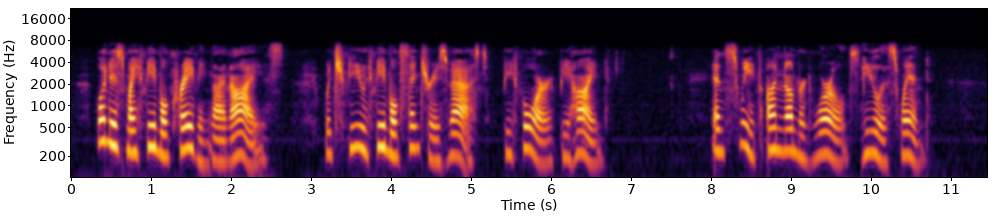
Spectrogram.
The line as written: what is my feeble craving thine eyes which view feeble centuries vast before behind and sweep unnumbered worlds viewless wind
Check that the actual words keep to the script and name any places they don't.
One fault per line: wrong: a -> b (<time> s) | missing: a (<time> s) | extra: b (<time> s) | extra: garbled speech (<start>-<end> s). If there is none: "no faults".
no faults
